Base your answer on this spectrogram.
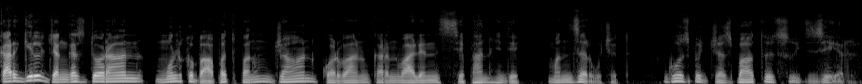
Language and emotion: Kashmiri, sad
